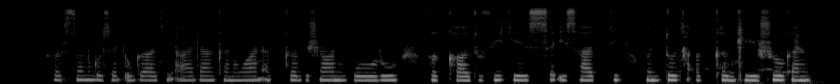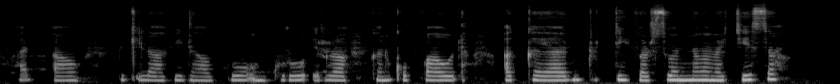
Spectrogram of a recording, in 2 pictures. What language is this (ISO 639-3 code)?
orm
